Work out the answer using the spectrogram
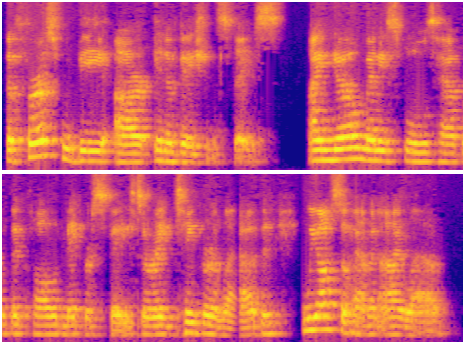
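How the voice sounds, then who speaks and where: A woman's voice: low voice, a little slow, hardly any pauses, mellow. A woman who is a school's associate head and dean, giving a polished, upbeat presentation. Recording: echoey room from far off.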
